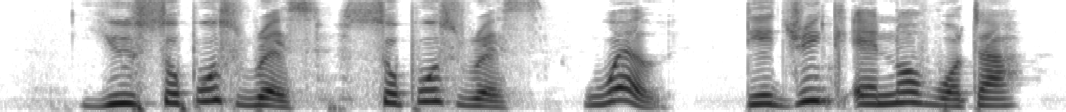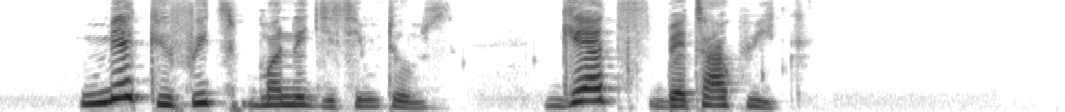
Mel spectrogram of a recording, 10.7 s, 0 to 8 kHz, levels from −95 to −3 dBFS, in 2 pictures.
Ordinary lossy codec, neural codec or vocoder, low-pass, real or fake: none; none; none; real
